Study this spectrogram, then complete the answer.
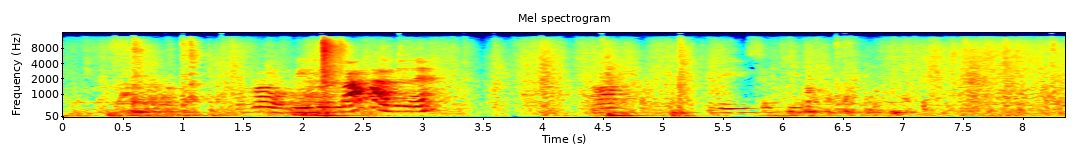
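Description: Plastic wrapping crinkles as parts are pulled out.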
